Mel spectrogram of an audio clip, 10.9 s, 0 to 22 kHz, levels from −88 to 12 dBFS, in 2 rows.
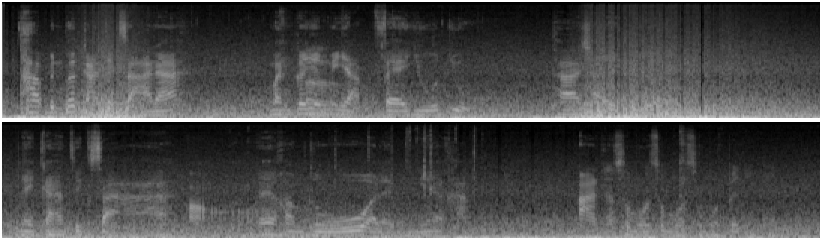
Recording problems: wind noise on the microphone; heavy; 3 dB below the speech

